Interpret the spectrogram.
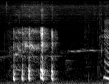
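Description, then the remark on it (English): A male cat lets out a quick run of five short, chirpy meows, fairly loud and evenly spaced, before a voice starts up at the very end. “There's a cat. He's jumping out at me.”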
